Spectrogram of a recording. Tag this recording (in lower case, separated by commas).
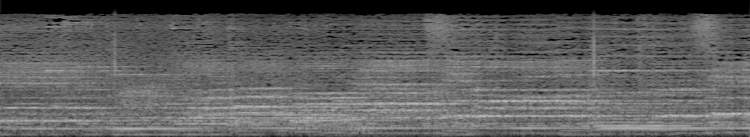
music, choir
